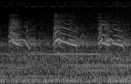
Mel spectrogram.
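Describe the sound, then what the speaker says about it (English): An adult hawk calls three times in quick succession, each a harsh, descending screech that sounds fairly close and stands clearly above a quiet outdoor background. "That's a grown-up hawk."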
